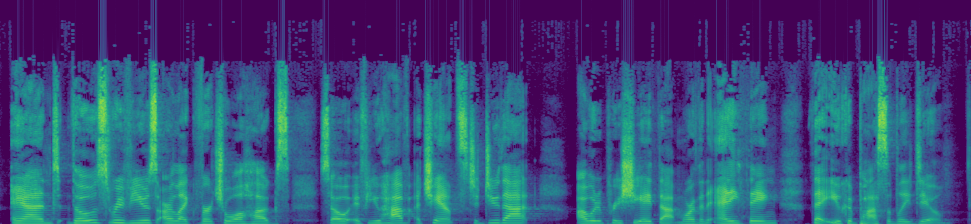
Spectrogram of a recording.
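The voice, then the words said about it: Slightly raspy voice. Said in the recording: “my voice is a little raspy ... I just have a little cold”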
